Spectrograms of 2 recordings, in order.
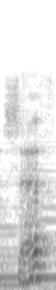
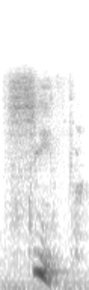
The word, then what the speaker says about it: Seth: Do you know how many times people have read S-E-T-H as Seeth? Seeth? Really? does B-E-T-H spell? Have you met a girl named Beef? No. So why is S-E-T-H Seef? But that's how they pronounced it.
